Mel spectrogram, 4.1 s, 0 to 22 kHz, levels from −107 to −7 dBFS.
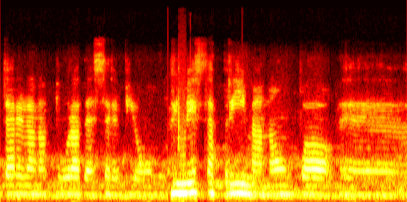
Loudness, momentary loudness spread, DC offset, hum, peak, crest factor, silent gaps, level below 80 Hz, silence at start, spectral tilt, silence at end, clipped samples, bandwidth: -16 LUFS; 15 LU; under 0.1%; none; 0 dBFS; 16 dB; none; -52 dBFS; 0 s; -8 dB/octave; 0 s; under 0.1%; 7.6 kHz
